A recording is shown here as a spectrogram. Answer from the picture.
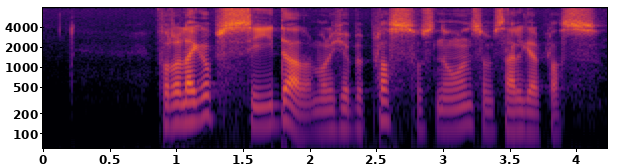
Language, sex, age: Norwegian, male, 21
